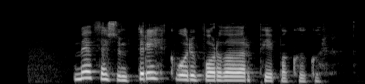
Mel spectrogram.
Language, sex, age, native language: Icelandic, female, 40-49, Icelandic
